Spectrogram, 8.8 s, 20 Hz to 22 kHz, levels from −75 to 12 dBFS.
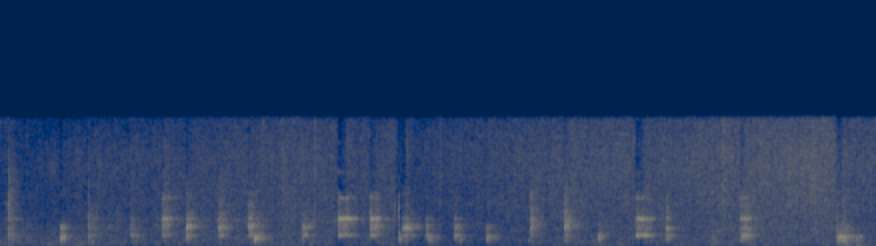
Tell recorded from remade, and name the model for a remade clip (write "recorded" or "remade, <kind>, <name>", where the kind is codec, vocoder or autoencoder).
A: recorded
